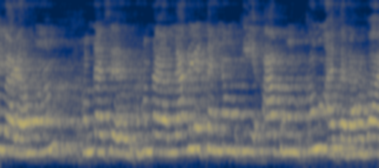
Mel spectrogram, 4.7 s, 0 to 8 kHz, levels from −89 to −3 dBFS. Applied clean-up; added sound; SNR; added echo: none; none; none; reverberation time 1.2 s.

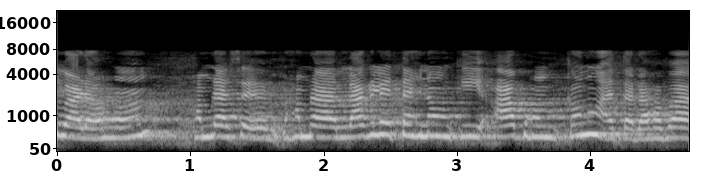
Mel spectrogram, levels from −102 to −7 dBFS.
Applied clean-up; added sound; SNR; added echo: none; none; none; none.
